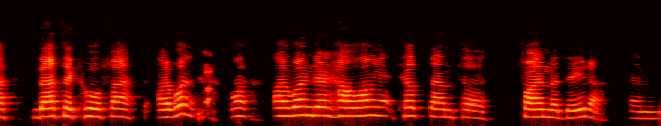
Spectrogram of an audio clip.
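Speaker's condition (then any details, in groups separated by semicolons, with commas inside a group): Cerebral palsy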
